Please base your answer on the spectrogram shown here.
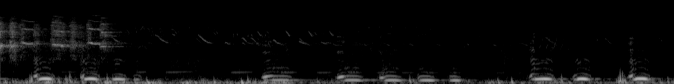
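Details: Ground hornbills booming in the morning as a breeding herd of elephants comes to investigate: low hollow hoots in repeated triplets, a lower-pitched series of four in the middle, and brief high bird chirps at the start.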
